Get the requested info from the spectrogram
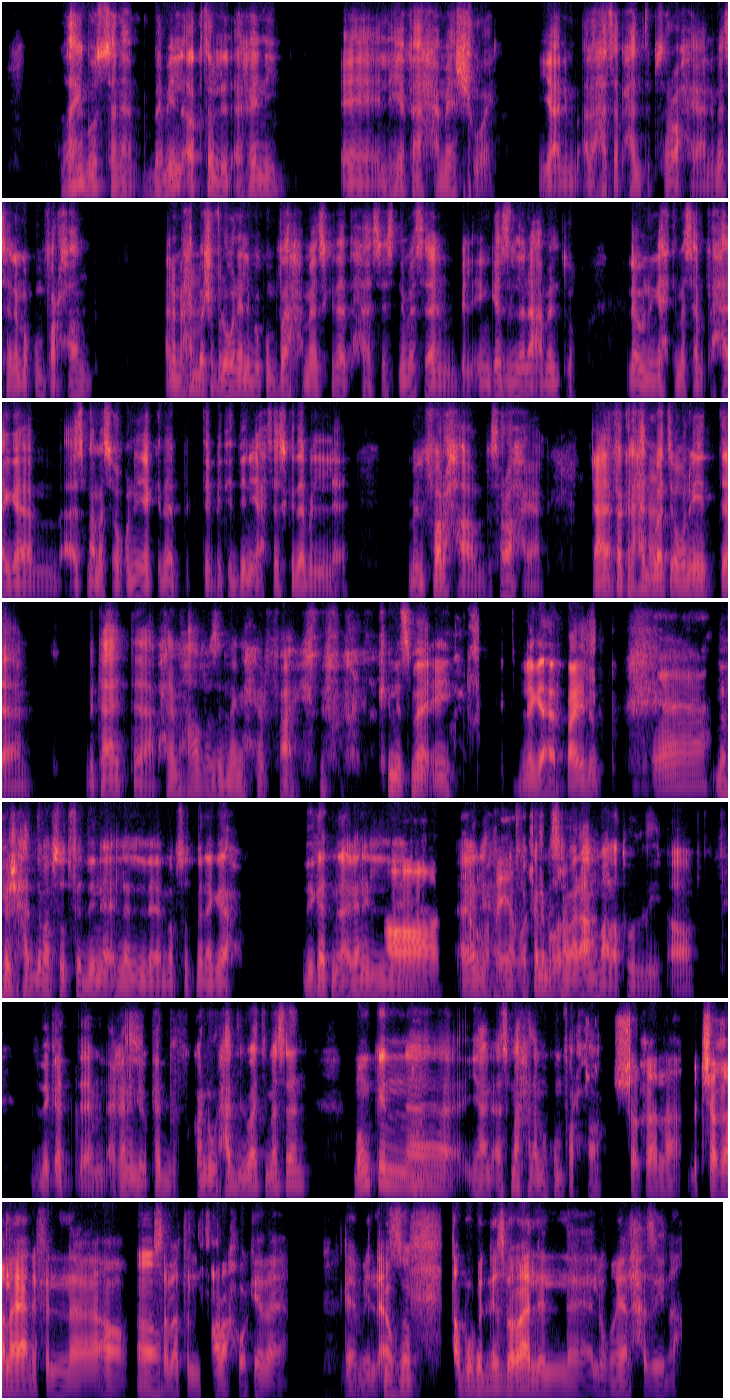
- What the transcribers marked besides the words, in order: laughing while speaking: "إيدة"; other noise; chuckle
- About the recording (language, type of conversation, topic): Arabic, podcast, إزاي بتختار أغنية تناسب مزاجك لما تكون زعلان أو فرحان؟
